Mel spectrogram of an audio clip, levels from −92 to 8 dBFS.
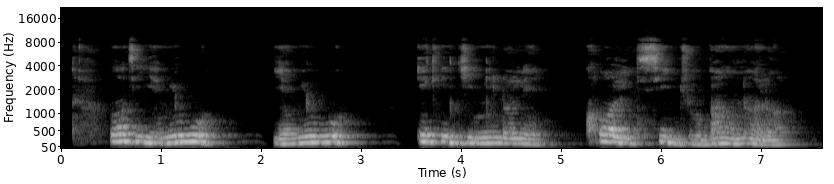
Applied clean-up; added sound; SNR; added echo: none; none; none; reverberation time 0.5 s.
